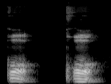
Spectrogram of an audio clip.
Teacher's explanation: The back of the tongue will be raised to al-hanaqul lahmi, the upper soft palate. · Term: qaf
